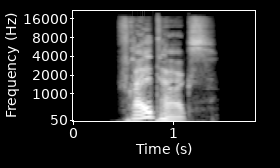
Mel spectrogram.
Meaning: 1. on Fridays, every Friday 2. on (the next or last) Friday
- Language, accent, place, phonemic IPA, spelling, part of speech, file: German, Germany, Berlin, /ˈfʁaɪ̯ˌtaːks/, freitags, adverb, De-freitags.ogg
